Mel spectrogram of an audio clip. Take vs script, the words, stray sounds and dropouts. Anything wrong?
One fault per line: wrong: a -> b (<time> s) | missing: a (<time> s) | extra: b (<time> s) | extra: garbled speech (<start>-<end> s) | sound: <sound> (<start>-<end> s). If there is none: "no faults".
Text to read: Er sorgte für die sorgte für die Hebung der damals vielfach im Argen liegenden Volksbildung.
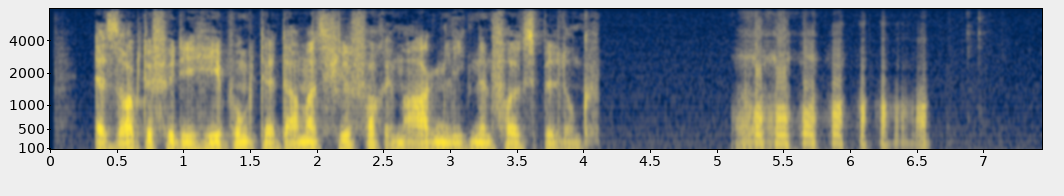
missing: sorgte für die (1.1 s)
sound: laugh (5.1-6.6 s)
